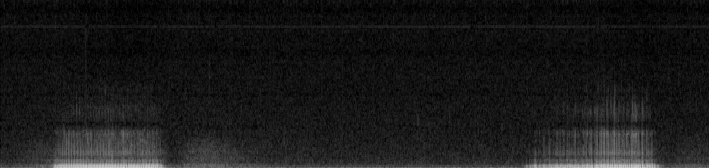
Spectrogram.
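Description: Two loud, low, rattling snores on breathing in, separated by a quiet pause of several seconds.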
